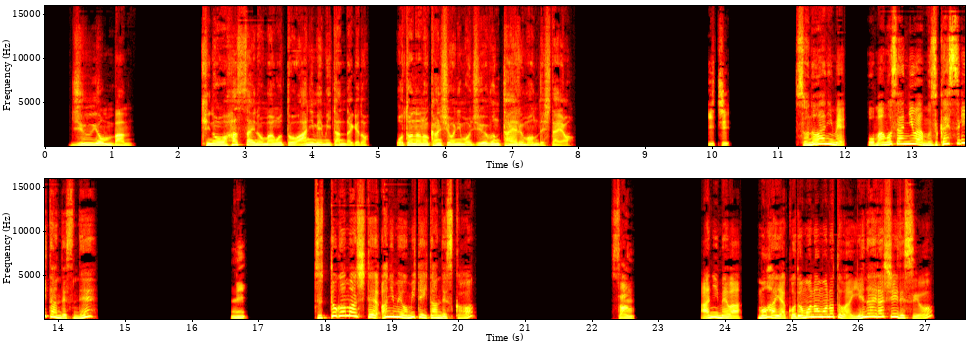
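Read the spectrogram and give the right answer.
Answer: 3: アニメはもはや子供のものとは言えないらしいですよ。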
